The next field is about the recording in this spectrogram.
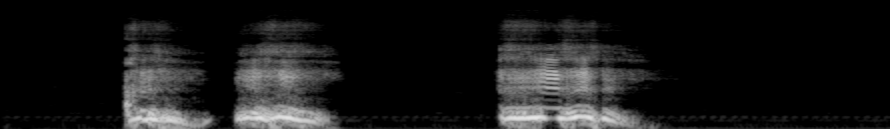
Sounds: Throat clearing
